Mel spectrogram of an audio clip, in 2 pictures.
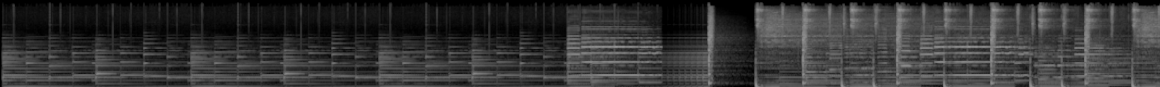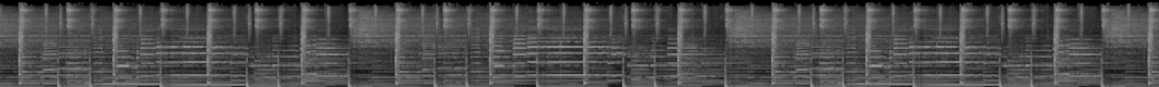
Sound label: Jazz Instrumental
